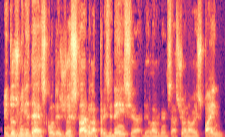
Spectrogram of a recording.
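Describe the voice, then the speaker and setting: A middle-aged man, a native Portuguese speaker with a Buenos Aires tinge in his Spanish, gives a measured conference lecture with frequent hesitations. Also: mid-range voice, husky. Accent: Portuguese-accented Spanish with a Buenos Aires lilt. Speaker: neurosurgery lecturer.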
